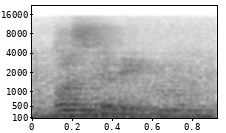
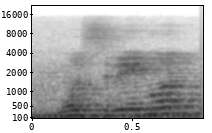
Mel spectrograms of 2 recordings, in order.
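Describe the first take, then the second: First: The word stops at the final m sound. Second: The word ends with a full -un ending.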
